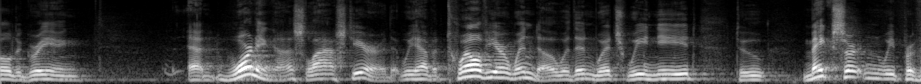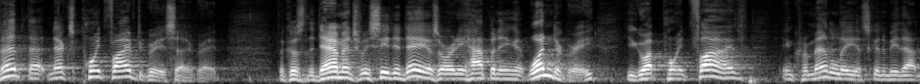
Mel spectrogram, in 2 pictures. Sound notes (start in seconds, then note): none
